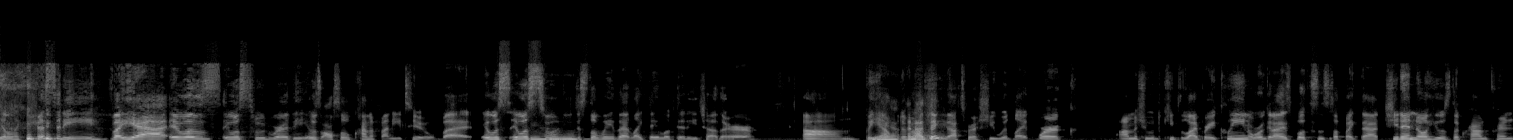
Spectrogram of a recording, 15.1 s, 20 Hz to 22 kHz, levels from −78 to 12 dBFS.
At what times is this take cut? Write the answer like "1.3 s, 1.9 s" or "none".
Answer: 4.8 s, 9.5 s, 13.8 s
